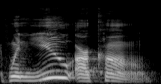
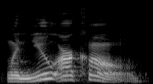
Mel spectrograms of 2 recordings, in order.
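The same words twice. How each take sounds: First: Slow, even delivery; unhurried calm demo. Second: Slow, soft delivery; unhurried calm demo. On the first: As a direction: let it drift slowly. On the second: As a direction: ease into it slowly. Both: Shown as a demonstration.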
